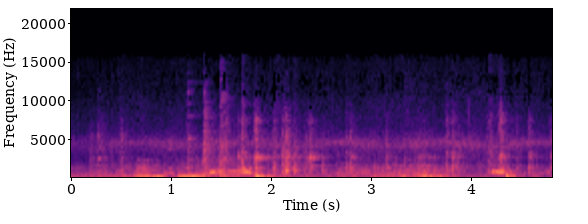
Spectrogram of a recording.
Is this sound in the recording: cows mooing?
yes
